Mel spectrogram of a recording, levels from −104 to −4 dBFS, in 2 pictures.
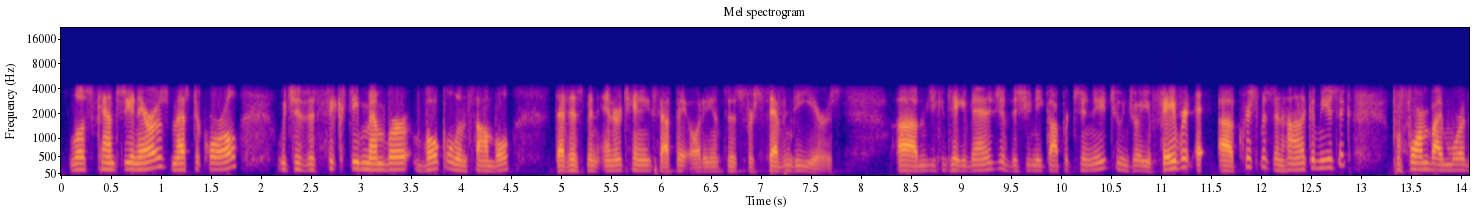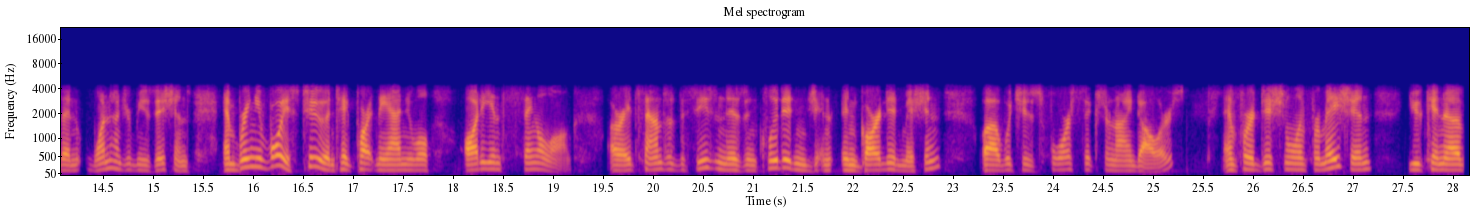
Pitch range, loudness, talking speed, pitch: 145-170 Hz, -32 LUFS, 185 wpm, 155 Hz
